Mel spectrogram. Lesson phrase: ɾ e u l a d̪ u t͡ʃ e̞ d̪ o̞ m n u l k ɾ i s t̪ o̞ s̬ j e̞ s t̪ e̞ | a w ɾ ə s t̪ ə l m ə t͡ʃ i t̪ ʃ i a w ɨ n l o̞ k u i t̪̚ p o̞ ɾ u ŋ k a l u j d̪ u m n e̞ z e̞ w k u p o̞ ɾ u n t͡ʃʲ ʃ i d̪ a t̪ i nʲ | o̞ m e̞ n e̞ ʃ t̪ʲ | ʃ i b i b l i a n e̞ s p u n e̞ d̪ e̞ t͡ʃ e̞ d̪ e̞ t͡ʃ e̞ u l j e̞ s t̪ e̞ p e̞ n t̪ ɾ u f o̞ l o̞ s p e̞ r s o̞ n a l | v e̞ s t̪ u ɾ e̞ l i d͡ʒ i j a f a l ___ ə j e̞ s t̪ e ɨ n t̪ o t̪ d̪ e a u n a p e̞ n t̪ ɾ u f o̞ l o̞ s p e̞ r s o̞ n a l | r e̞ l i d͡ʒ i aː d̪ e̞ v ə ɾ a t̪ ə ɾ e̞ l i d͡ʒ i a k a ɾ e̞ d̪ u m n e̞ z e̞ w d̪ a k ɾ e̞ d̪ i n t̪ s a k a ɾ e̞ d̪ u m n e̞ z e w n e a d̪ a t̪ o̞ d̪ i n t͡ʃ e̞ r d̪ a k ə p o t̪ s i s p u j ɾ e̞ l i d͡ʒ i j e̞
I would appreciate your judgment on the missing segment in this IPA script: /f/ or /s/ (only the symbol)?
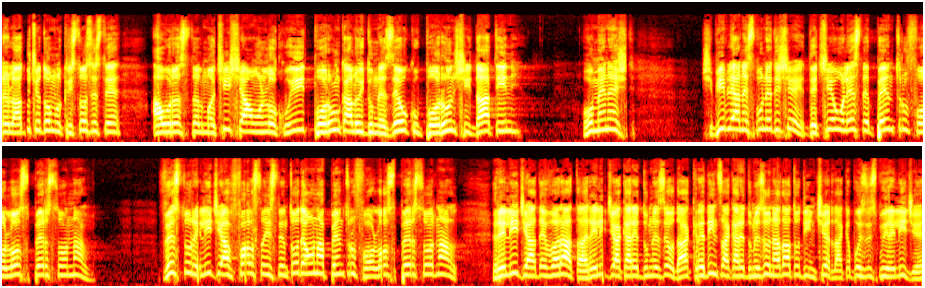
s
